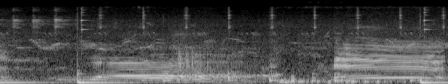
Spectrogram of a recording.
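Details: Asian village cows with calves walking along a quiet rural road among green rice fields; a deep, steady low moo opens, then longer higher-pitched bellows with rich overtones follow, with faint rhythmic ticking in the background.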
